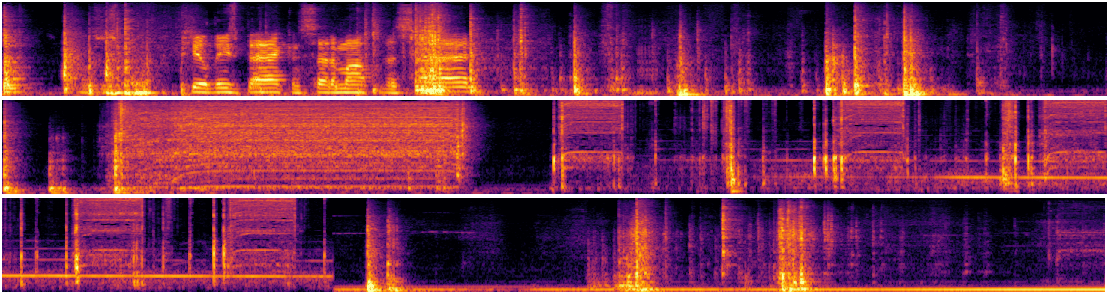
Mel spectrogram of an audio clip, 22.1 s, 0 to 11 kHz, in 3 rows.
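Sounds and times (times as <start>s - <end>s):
cordless screwdriver running: 11.0s - 12.2s, 12.8s - 17.0s.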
